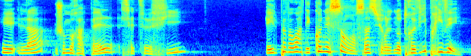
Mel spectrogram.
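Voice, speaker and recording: Lively high-voiced priest in an echoey room. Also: male voice, unhurried. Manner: animated, dramatic storytelling with acted quotes. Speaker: priest and exorcist. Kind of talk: interview storytelling. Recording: long reverb, echoey room.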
